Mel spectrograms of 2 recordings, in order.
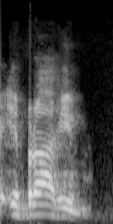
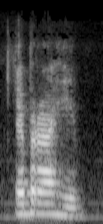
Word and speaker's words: Ибрагим: Но, кстати, пишется по-разному. И в всяких википедиях, и в словарях кто-то пишет Эбрагим, кто-то пишет Ибрагим. Но произносится вот так более мягко – Ибрагим. – Ибрагим.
